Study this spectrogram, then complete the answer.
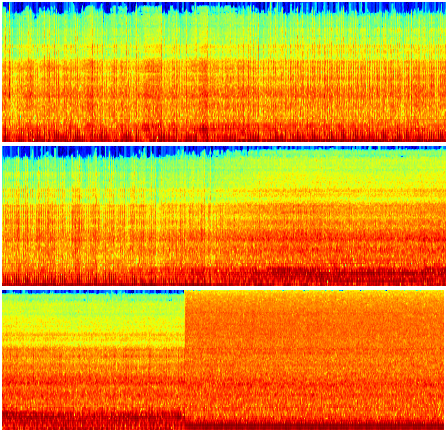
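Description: A small plane's engine drones loudly and steadily, rising in pitch as the plane takes off.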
